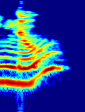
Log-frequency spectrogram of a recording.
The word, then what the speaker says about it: know: Donc ce qui nous donne I know, you know, he, she, it knows, we know, they know. Donc là, important à savoir, le K est une lettre muette, le S ne l'est pas.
